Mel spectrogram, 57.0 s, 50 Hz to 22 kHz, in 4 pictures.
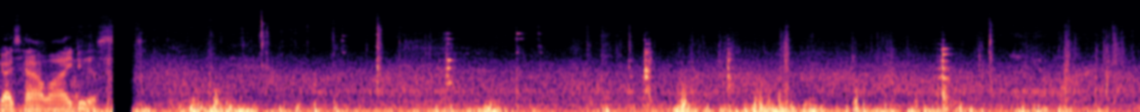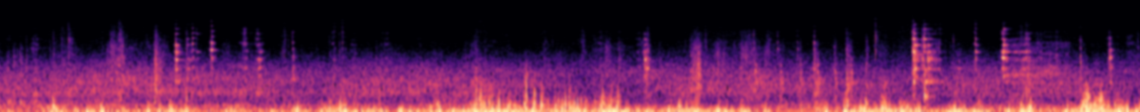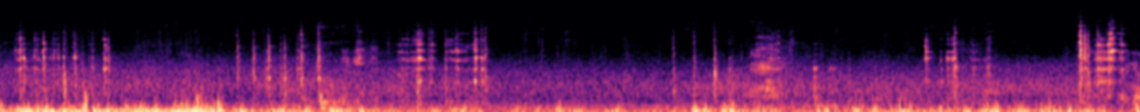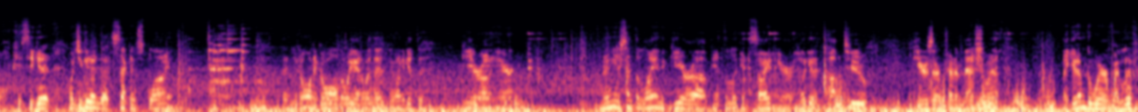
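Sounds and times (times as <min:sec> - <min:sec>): low rumble: 0:00.0 - 0:56.9
metal clinking and tapping: 0:06.4 - 0:08.2, 0:11.7 - 0:12.5, 0:16.2 - 0:18.6, 0:23.6 - 0:30.0, 0:31.4 - 0:32.6, 0:33.3 - 0:34.7, 0:40.0 - 0:41.2, 0:41.9 - 0:42.7, 0:45.0 - 0:46.1, 0:49.3 - 0:50.7.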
